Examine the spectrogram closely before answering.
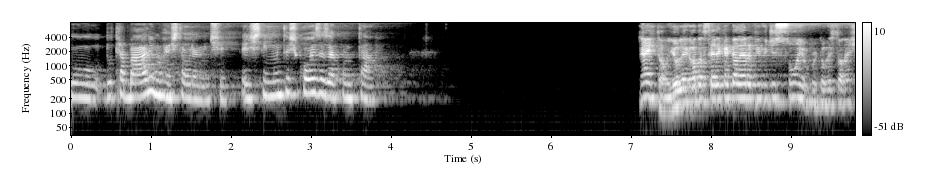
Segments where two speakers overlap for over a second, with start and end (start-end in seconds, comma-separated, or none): none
